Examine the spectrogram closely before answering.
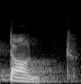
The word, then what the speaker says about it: taunt: और साइलेंस और इंसान के लिए साइलेंट यूज होता है। एक चीज आपने क्लियर कर लिया, तो इसको बोलते हैं टॉन्ट।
